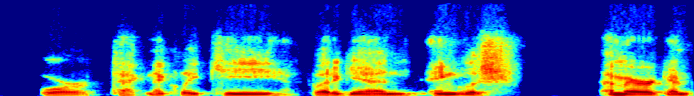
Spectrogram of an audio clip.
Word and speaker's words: chi: The name comes from the Greek letter chi, or technically chi, but again, English American pronunciation.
